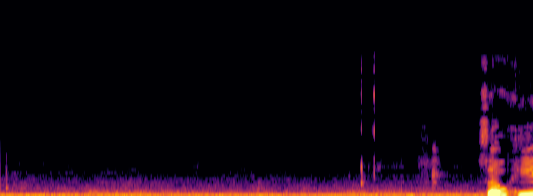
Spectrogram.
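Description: Steady, low outdoor background rumble with a few faint clicks; a voice starts near the end.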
